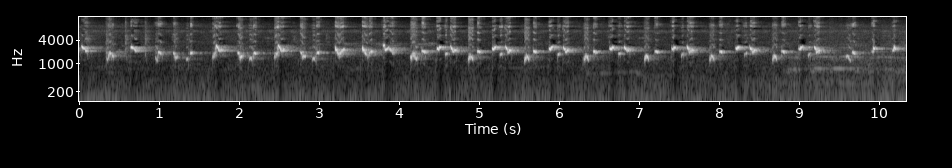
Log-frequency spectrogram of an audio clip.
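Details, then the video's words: Lively long 'ropel' song of a sooty-headed bulbul, played as a lure to get other bulbuls singing: dense, quick chirping notes tumbling one after another for ten seconds without a break. "TRUCUK GACOR ROPEL PANJANG, pancingan trucuk agar BUNYI jadikan burung trucukan BUNYI ROPEL"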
